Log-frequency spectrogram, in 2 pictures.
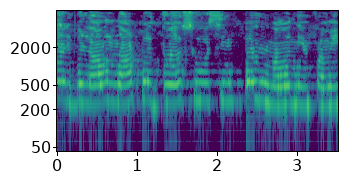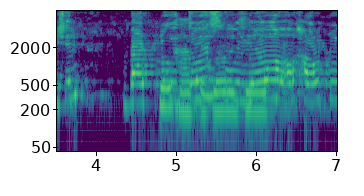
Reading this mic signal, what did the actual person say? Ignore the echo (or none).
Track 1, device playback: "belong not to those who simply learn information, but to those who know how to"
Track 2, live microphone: who have technology,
